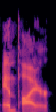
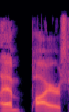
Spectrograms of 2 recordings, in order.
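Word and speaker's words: Empyre: And then this cut to what apparently the story is called Empire, and it's spelled P-Y-R-E, by the way. – Yeah. – You know, like a pyre.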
